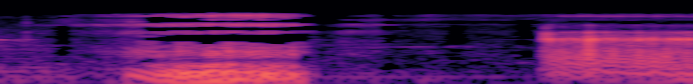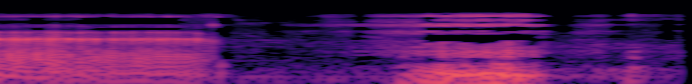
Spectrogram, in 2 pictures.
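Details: A friend asleep and snoring: deep rumbling snores on the in-breath alternating with a hissing out-breath, about two full breaths in five seconds; ordinary adult snoring.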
